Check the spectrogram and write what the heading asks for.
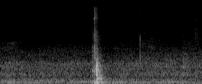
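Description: A wooden kitchen cabinet being pushed shut, giving one sharp knock about a second in over a low, steady room background.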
